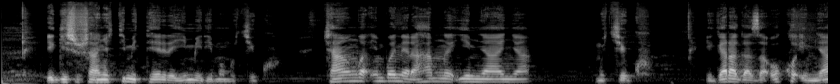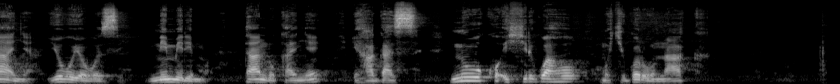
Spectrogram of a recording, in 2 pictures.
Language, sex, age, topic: Kinyarwanda, male, 18-24, health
